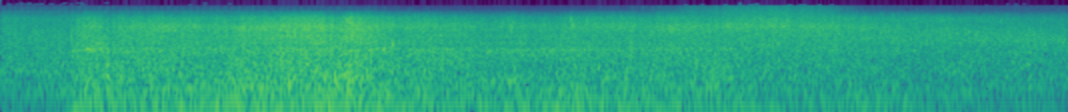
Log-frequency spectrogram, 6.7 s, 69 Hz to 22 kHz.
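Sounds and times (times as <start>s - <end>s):
motorboat reaching the beach through surf: 0.0s - 6.6s
surf crashing on the beach: 0.0s - 6.6s
wind: 0.0s - 6.6s.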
